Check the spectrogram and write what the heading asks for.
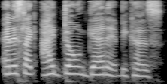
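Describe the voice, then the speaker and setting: A woman's voice: on the high side, normal speed, a little mellow, no room sound, clean studio sound. Profane, laughing woman vlog host. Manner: profane, incredulous, laughs often; rambling, with many restarts on spiritual topics. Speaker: channel host. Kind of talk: casual commentary vlog.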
